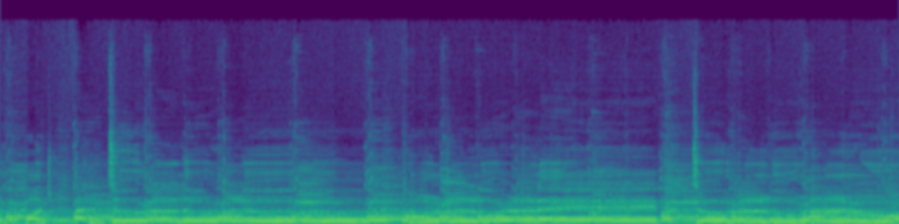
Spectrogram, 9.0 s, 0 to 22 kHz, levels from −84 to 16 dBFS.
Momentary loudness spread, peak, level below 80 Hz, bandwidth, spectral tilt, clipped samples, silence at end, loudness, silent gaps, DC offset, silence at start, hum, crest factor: 2 LU; 0 dBFS; -44 dBFS; 10.5 kHz; -6 dB/octave; under 0.1%; 0 s; -9 LUFS; none; under 0.1%; 0 s; none; 8 dB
